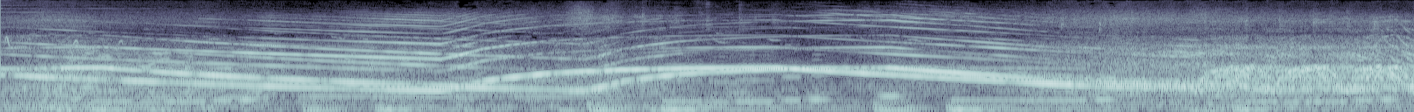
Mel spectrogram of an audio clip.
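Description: Police car electronic siren wailing in slow rising and falling sweeps, switching to a fast warbling yelp about six seconds in. Background music with a low bass line runs underneath.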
